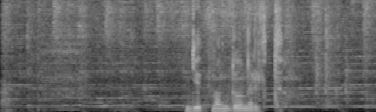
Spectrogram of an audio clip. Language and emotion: Russian, neutral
